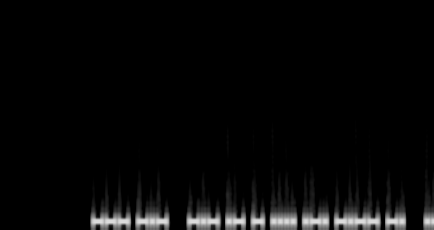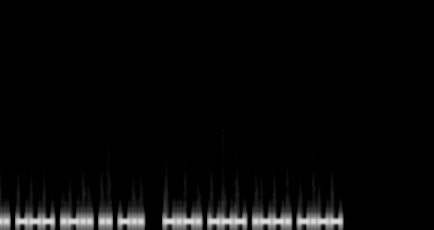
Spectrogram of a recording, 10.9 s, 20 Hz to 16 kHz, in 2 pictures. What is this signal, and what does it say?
Morse code, heard as a keyed tone, about 30 wpm, 700 Hz. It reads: OK KATHRYN SOLID COPY
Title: K1USN SST QSO Practice 30wpm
